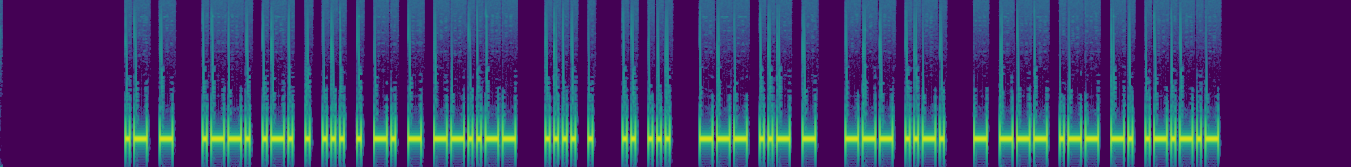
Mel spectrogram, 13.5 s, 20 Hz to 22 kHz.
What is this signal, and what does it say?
Morse code, heard as a keyed tone, about 28 wpm, 700 Hz. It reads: AT PRESENT, HE IS OUT OF TOWN.
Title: Sentences from Top 1000 Words - Review Part 5 - 28wpm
